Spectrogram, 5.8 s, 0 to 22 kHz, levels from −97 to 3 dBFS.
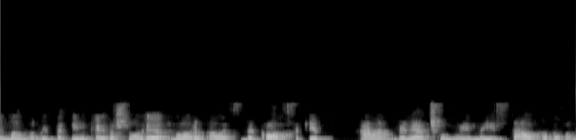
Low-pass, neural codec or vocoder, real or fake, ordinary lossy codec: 7.2 kHz; codec, 16 kHz, 8 kbps, FreqCodec, smaller model; fake; MP3, 24 kbps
